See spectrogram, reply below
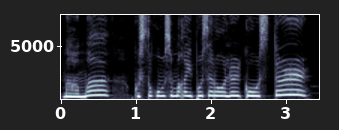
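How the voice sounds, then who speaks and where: A woman voicing an excitable eight-year-old boy in a Tagalog story, with whiny, insistent childlike pleading. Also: very high voice, normal speed, clean studio sound, pitched above the performer's own voice. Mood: eager, pleading. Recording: faint music, roomy echo.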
